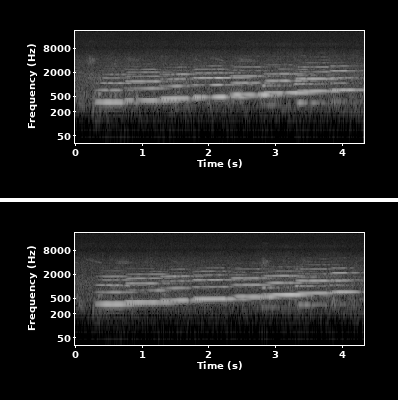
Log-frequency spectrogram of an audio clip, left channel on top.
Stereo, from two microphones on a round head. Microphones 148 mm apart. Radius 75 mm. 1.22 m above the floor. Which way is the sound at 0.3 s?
35° left (ahead or behind).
